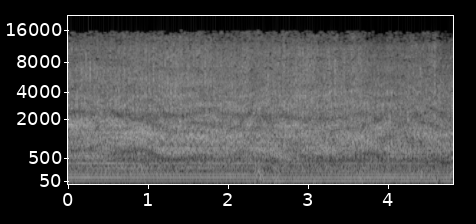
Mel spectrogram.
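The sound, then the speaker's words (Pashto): A tractor ploughing a wide green field gives a steady, loud engine drone with a low, even hum that runs unbroken from start to finish, with no voices over it. “اسلام الدین په یو پراخ شنه ساحه کې په ټراکټر ځکه اړوي”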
